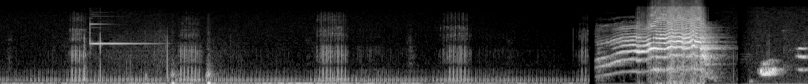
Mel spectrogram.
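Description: Domestic cat purring steadily, then about six seconds in a single loud meow that rises in pitch and lasts about a second.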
